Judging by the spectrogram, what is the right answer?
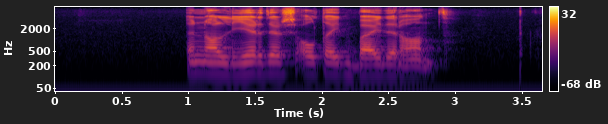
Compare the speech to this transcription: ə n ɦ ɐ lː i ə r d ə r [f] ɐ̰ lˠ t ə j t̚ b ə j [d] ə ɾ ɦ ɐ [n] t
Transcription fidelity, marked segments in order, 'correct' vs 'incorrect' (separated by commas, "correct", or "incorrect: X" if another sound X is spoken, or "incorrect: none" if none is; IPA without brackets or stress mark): incorrect: s, correct, correct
